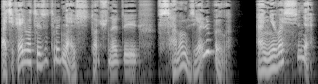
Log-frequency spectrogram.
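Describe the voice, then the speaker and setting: Confused elderly prince read by a male narrator, stammering, slow, wandering pitch. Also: huge pitch swings, creaky, breathy edge, heavily acted. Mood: delighted. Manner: hesitant, bewildered, stammering. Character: muddled, doddering old prince. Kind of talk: audiobook character reading.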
